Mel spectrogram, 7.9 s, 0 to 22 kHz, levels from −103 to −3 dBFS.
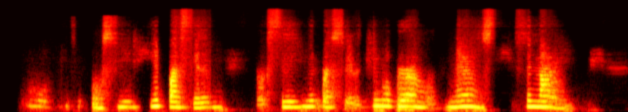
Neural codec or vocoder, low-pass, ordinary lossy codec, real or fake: codec, 44.1 kHz, 0.9 kbps, DAC; 14.4 kHz; Opus, 32 kbps; fake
